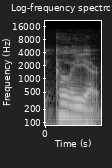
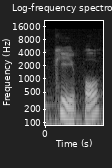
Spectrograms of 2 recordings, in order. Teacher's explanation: So these two sounds belong to the same phoneme, clear and dark L. They are two realizations of L.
